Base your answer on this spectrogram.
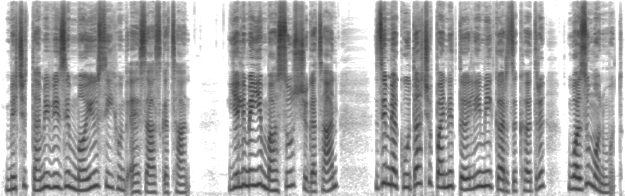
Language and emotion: Kashmiri, sad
